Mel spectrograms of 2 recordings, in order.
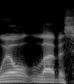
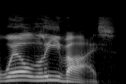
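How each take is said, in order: First: The surname is not said like the jeans brand. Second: The surname is said like the jeans brand.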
